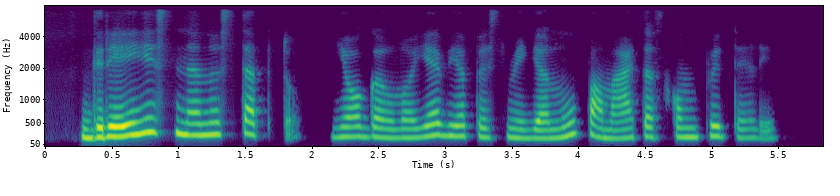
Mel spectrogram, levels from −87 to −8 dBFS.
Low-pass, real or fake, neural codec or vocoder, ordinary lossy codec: 7.2 kHz; fake; codec, 24 kHz, 0.9 kbps, WavTokenizer, large speech release; MP3, 64 kbps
